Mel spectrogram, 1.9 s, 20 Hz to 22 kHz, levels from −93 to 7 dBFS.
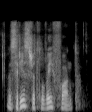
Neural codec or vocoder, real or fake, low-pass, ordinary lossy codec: autoencoder, 48 kHz, 128 numbers a frame, DAC-VAE, trained on Japanese speech; fake; 10.8 kHz; AAC, 64 kbps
